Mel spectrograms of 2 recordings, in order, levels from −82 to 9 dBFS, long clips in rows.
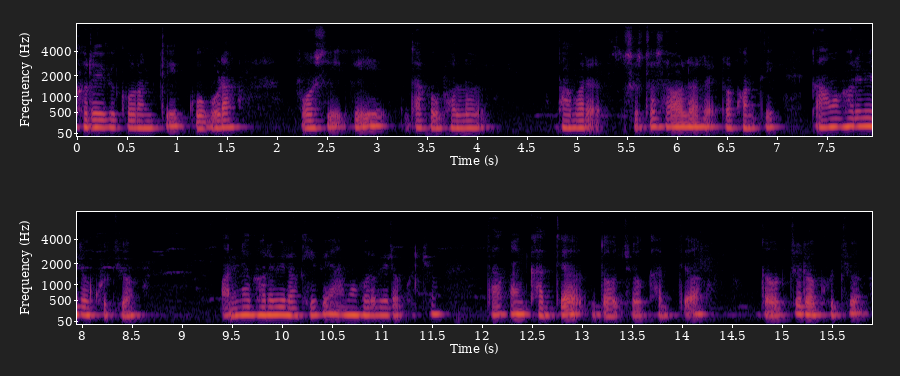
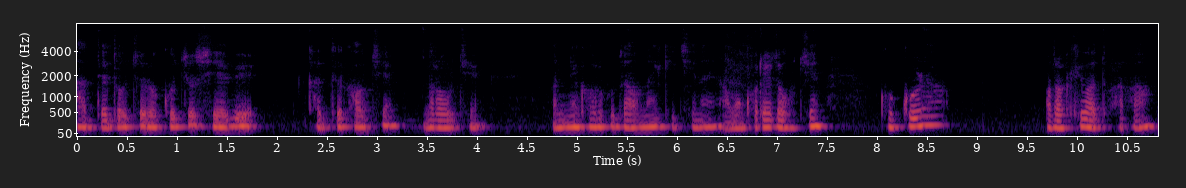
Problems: background sounds at intervals, low volume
